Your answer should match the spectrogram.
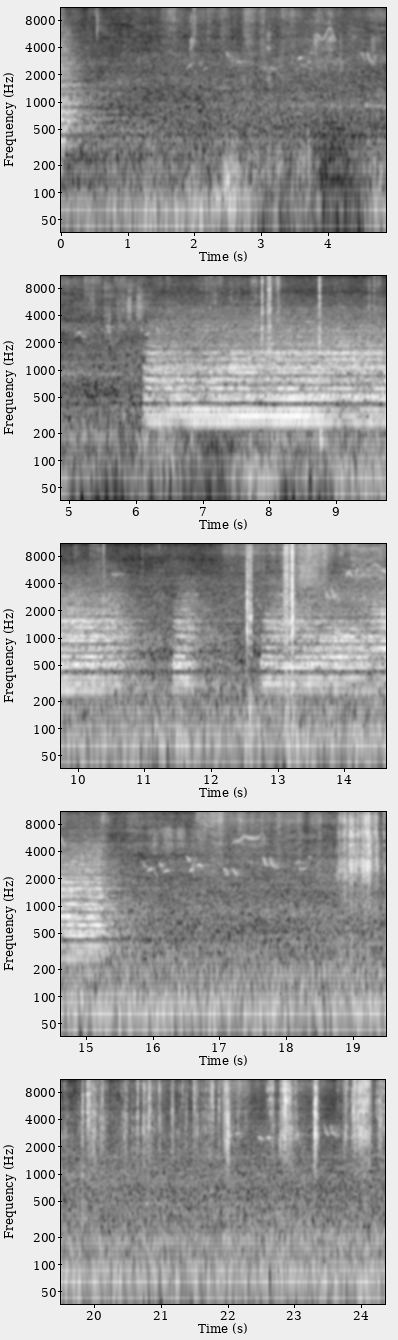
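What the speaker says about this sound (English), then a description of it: "Oh, the train." Train passing near a yard sale, with a loud horn blast lasting several seconds in two parts over a constant rolling rumble.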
